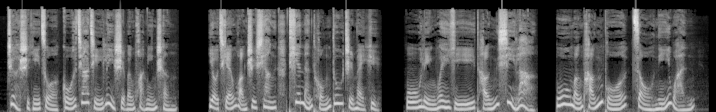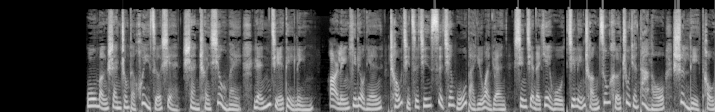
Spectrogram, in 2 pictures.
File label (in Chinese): 女 医院专题 宣传介绍; 某县妇幼保健院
